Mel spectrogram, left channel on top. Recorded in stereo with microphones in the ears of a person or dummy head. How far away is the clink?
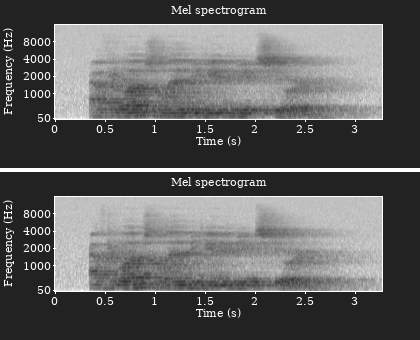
No clink in this recording.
